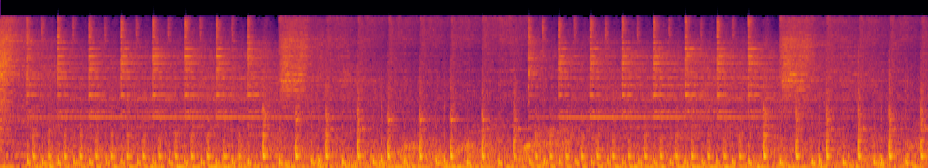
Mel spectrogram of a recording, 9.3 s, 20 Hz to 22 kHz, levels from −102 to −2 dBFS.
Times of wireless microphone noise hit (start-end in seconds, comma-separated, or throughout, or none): none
